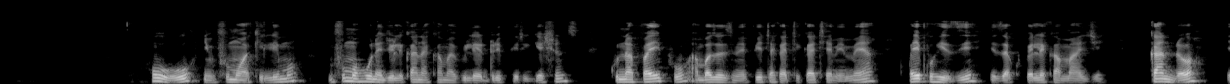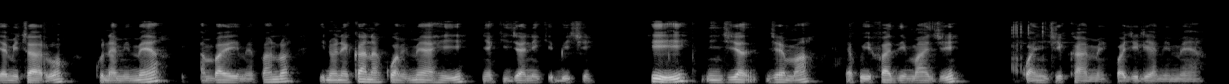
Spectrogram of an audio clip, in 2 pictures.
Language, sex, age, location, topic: Swahili, male, 18-24, Nairobi, agriculture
